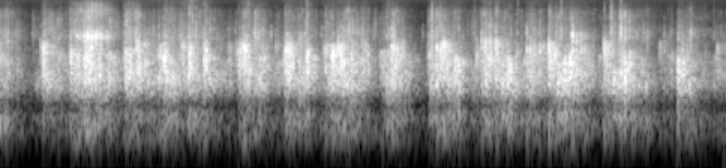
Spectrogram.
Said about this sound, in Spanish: Digan el nombre de Jesús. Un aplauso al Señor.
